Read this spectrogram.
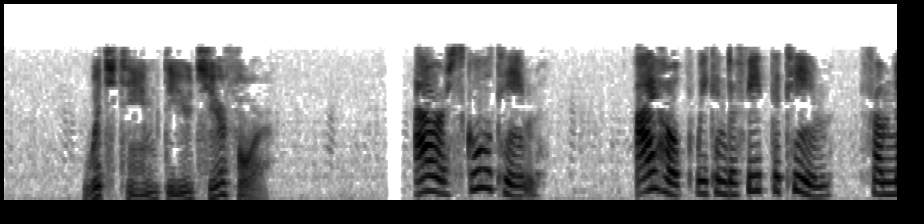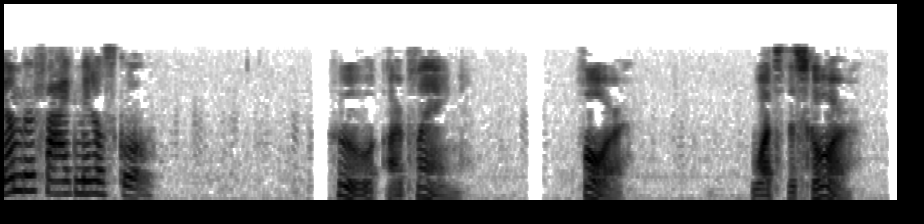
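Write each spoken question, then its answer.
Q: Who are playing?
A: Our school team and the team from number 5 middle school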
